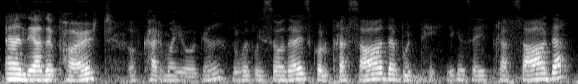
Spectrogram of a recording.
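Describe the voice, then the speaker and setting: A middle-aged woman leads a spiritual yoga lesson for a class, her voice sitting a little low. She speaks gently, repeats her key phrases and laughs softly now and then. Faint room noise hums behind her. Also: fairly even intonation, brisk. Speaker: yoga teacher.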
